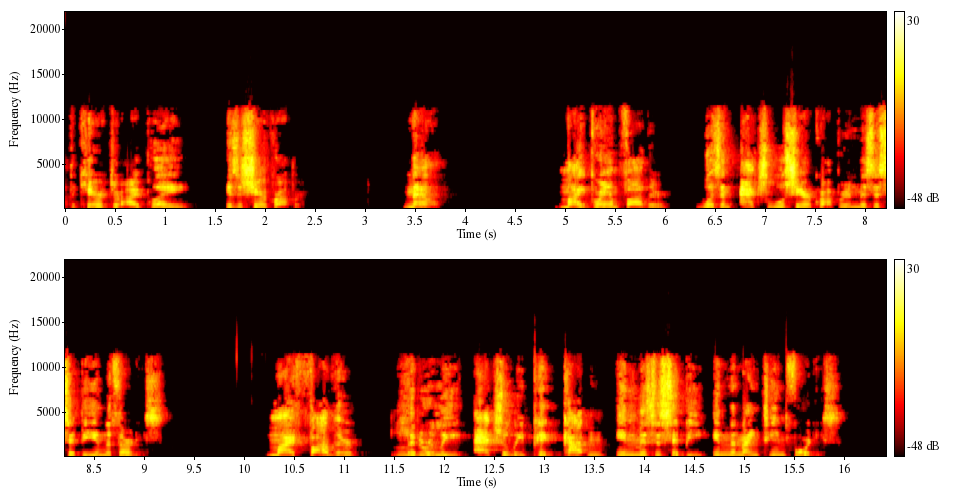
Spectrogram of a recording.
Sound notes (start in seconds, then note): none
